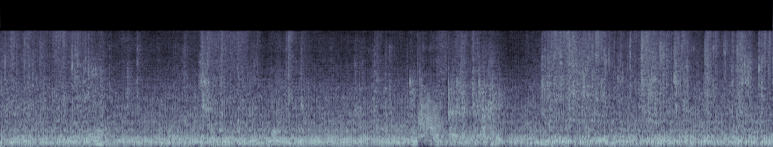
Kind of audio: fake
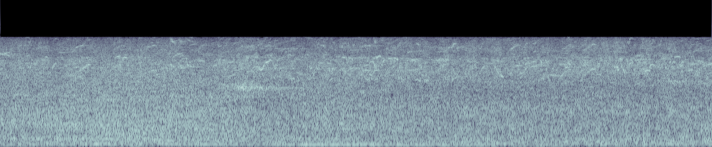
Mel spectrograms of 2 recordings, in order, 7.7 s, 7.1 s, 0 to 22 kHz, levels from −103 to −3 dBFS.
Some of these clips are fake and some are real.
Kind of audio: real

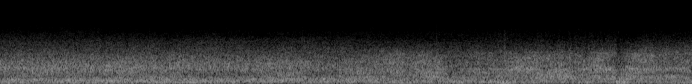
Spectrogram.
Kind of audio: real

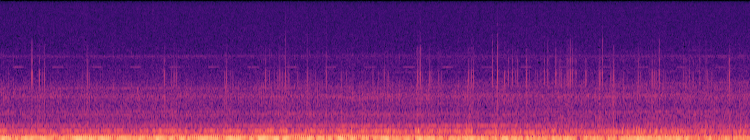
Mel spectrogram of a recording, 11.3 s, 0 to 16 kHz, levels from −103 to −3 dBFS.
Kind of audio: real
